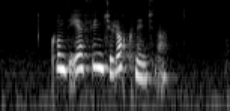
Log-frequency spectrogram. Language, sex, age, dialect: Faroese, female, 36-60, Suðurstreymoy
